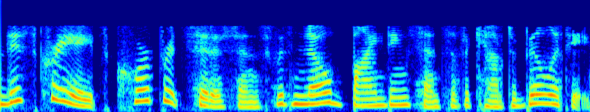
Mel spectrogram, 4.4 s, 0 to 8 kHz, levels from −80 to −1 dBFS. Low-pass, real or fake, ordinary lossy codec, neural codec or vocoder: 7.2 kHz; real; AAC, 16 kbps; none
